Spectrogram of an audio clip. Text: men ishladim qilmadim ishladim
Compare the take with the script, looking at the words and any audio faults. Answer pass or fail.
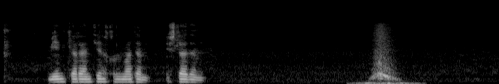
fail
